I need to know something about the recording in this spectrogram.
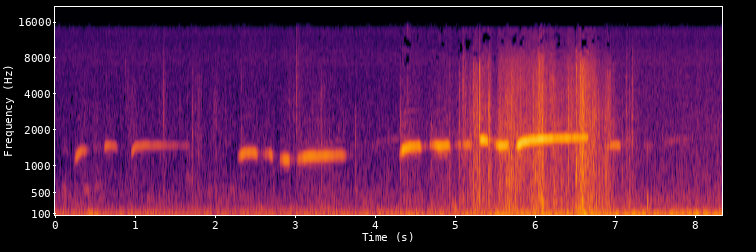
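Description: Someone whistling a short, wandering tune in several phrases, with a rustling, scraping noise under the whistling in the second half and a steady low hum beneath it all.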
